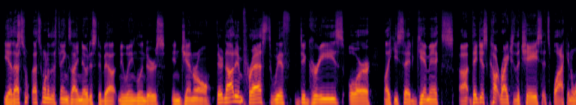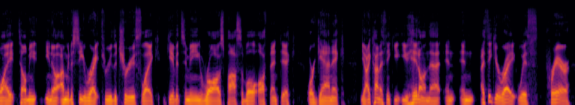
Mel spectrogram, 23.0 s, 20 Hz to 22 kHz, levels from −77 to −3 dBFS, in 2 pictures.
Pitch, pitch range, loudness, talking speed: 120 Hz, 110-130 Hz, -25 LUFS, 200 wpm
